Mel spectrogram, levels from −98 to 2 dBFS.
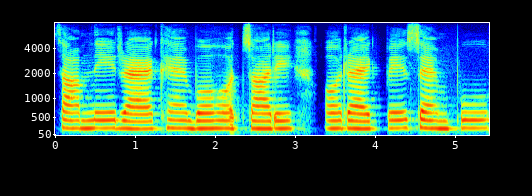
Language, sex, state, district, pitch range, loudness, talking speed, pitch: Hindi, female, Madhya Pradesh, Bhopal, 200-210 Hz, -16 LUFS, 110 wpm, 205 Hz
